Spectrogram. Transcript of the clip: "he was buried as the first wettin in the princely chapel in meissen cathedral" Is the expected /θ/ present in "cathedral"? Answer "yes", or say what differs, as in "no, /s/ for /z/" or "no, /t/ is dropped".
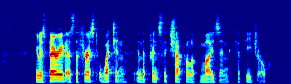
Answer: yes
